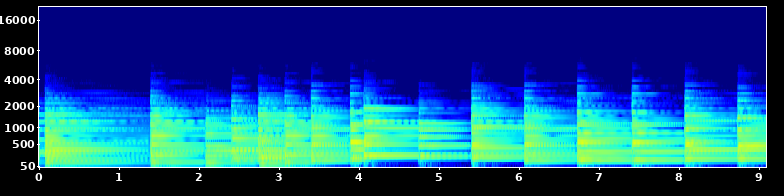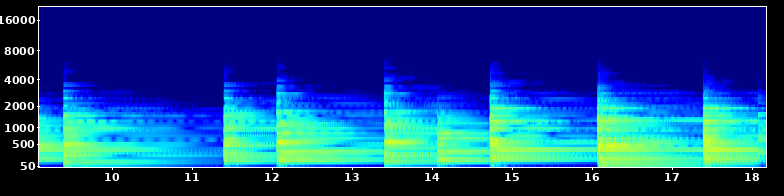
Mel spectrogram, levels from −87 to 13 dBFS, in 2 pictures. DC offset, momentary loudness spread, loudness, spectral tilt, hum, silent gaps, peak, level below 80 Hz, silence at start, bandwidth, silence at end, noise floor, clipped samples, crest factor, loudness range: under 0.1%; 12 LU; -32 LUFS; -9.5 dB/octave; none; none; -12 dBFS; -66 dBFS; 0 s; 6.2 kHz; 0 s; -55 dBFS; under 0.1%; 20 dB; 4 LU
